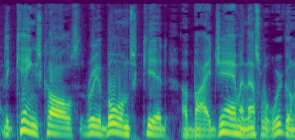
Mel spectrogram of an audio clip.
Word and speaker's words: Abijam: And Rehoboam had a son, and he was named Abijam, J-A-M. I'm going to pronounce it weird, just to emphasize the jam, Abijam.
